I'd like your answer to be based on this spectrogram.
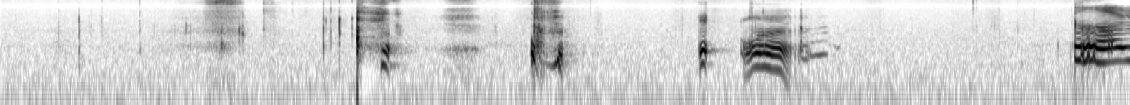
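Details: Infant girl sneezing: a brief sharp sneeze amid soft babbling and small vocal sounds in a quiet room, in a clip that also shows her hiccuping, smiling and growling.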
